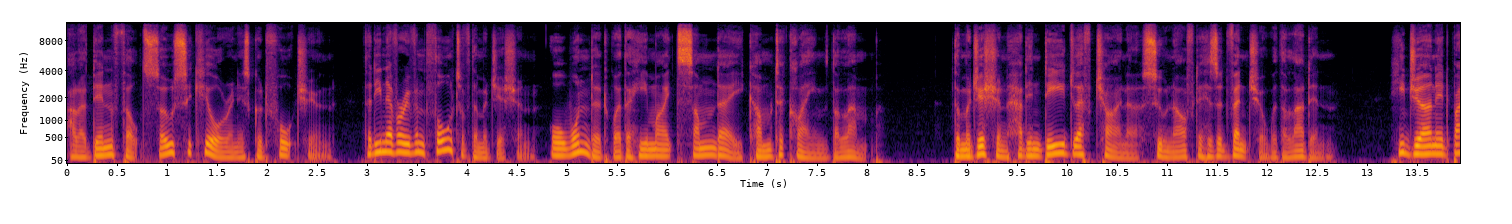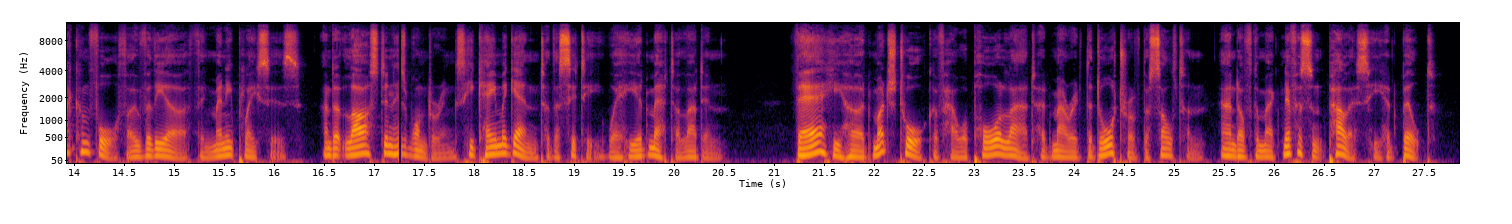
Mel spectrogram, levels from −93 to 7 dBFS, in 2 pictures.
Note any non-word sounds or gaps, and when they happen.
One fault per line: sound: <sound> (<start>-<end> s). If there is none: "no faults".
sound: dropout (17.2-17.3 s)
